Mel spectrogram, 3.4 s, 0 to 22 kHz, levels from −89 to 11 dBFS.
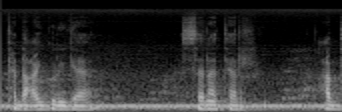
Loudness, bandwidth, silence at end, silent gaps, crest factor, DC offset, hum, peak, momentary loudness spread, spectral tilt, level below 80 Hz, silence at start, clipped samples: -23 LUFS; 15.5 kHz; 0 s; none; 16 dB; under 0.1%; none; -6 dBFS; 8 LU; -8 dB/octave; -58 dBFS; 0 s; under 0.1%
